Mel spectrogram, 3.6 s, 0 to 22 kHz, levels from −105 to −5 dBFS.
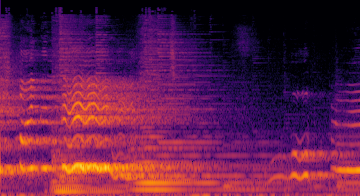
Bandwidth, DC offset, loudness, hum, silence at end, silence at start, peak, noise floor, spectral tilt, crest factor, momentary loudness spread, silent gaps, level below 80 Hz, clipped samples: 14.5 kHz; under 0.1%; -27 LUFS; none; 0 s; 0 s; -12 dBFS; -49 dBFS; -5.5 dB/octave; 18 dB; 23 LU; none; -62 dBFS; under 0.1%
